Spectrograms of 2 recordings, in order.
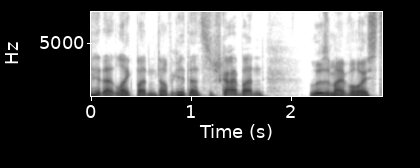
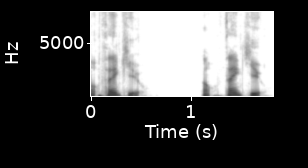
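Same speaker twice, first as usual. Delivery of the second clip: ordinary talk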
